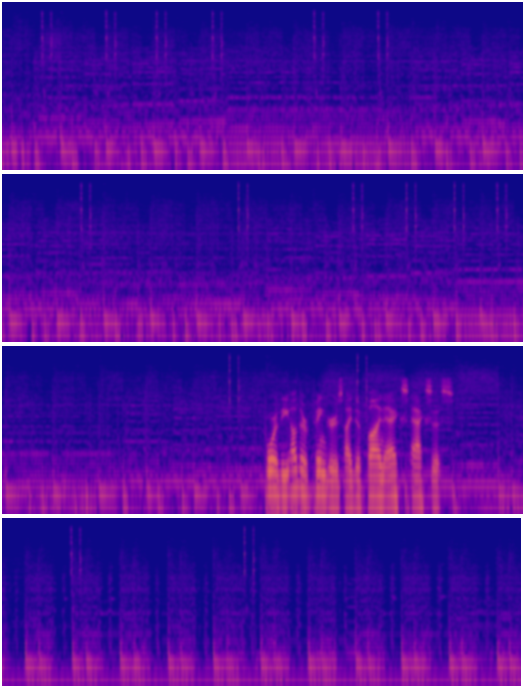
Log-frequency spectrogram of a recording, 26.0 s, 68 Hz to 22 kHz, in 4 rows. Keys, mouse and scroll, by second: 0.1 shift+middle click, 0.5 shift+click, 1.3 shift+click, 1.9 shift+click, 2.6 shift+click, 3.2-3.6 scroll down 1, 3.6 g, 4.7-6.2 drag, 8.4-9.5 middle drag, 9.5 click, 10.5-10.9 scroll up 1, 10.9 shift+click, 11.5 shift+click, 12.2 shift+click, 12.7 shift+click, 13.3 scroll down 1, 13.9-14.9 middle drag, 14.9 scroll down 1, 15.1 middle click, 15.8 ctrl+click, 17.0 scroll down 1, 17.1 shift+middle click, 17.5 ctrl+click, 18.2 middle click, 18.7 scroll up 2, 18.9-19.2 middle drag, 19.2-20.0 scroll up 2, 20.0-20.4 scroll up 1, 20.4-21.9 drag, 23.4 KP_1, 23.7 scroll up 1, 23.8 Tab, 24.2 shift+middle drag, 24.4-25.0 scroll up 1, 25.0-26.0 middle drag.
